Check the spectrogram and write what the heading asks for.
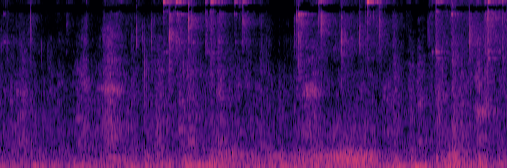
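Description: A wire fox terrier and a black curly-coated dog play-wrestling: quiet whimpers and a low growl a little past the middle, over soft scuffling.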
